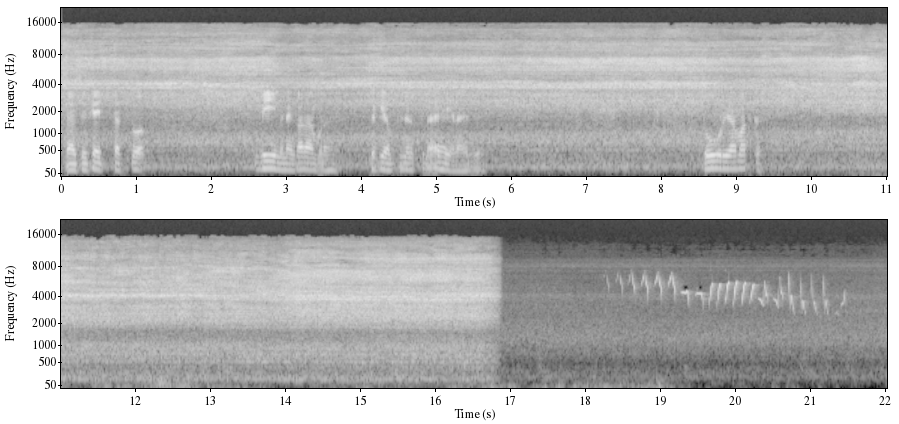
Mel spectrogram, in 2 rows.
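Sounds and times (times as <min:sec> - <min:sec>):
camping stove burner hissing: 0:00.0 - 0:17.0
bird singing high trill: 0:18.4 - 0:21.5.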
